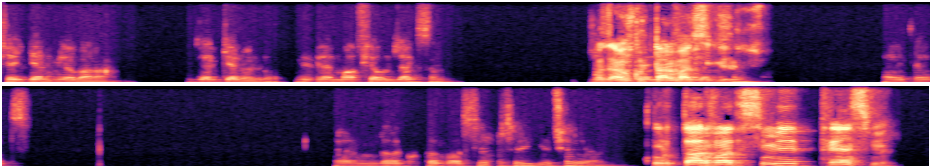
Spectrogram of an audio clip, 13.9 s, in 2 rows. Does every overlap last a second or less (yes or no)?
no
